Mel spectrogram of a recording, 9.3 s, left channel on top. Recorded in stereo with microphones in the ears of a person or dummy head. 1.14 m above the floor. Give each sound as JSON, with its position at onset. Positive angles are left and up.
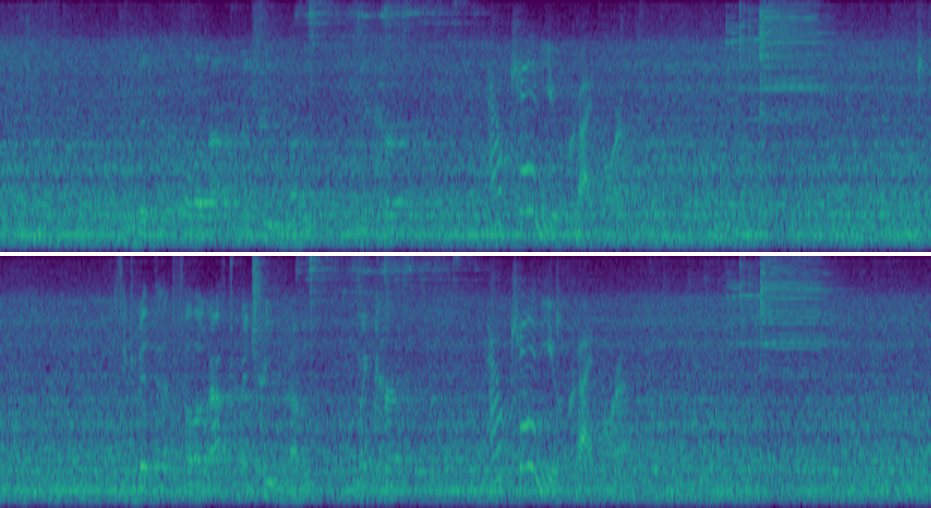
{"t": 1.1, "sound": "a man speaking", "side_deg": -25, "distance_m": 1.0}
{"t": 3.0, "sound": "keys jangling", "side_deg": 40, "distance_m": 2.5}
{"t": 4.9, "sound": "a woman speaking", "side_deg": 0, "distance_m": 0.5}
{"t": 7.3, "sound": "tapping", "side_deg": 55, "distance_m": 1.6}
